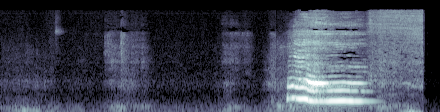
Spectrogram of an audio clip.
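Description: Near silence, then about three seconds in a young woman lets out one drawn-out wordless whine, about a second long and falling slightly in pitch.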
